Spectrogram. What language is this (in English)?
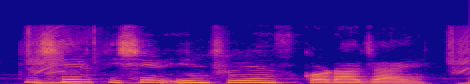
Bangla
